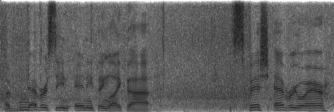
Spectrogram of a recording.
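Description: Over noticeable background noise, a man speaks at a fairly slow pace. His pitch varies in an ordinary way, and the sound is dry with no echo. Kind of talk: casual vlog chat. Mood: excited, amazed. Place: waterside. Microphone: phone near.

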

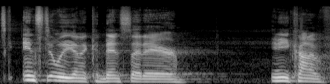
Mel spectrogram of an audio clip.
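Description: Male voice at a fairly quick pace with ordinary pitch variation. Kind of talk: casual vlog chat. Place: workshop. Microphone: phone near.

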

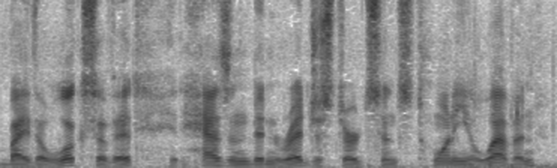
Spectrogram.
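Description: The speech moves at a fairly quick pace, with light background noise and a dry sound with no echo. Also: man. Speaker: car enthusiast vlogger. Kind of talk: casual vlog commentary. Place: street. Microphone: phone near.

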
